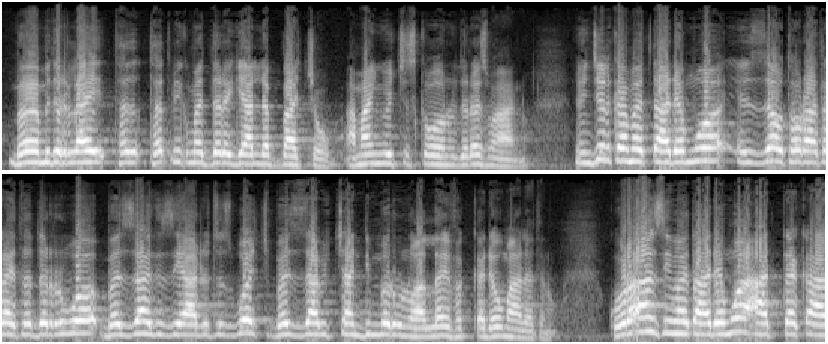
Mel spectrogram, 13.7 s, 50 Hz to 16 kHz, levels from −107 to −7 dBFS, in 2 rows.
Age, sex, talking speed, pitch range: 60-79, male, 130 wpm, 210-245 Hz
